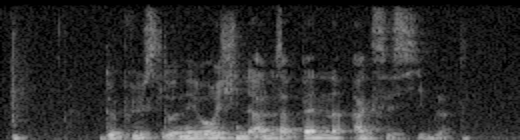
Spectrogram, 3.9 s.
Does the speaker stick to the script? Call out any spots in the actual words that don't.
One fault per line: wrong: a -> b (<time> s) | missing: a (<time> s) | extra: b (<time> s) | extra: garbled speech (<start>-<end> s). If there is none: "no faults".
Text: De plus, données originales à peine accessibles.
no faults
